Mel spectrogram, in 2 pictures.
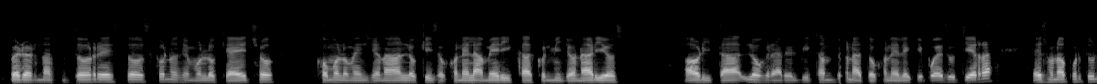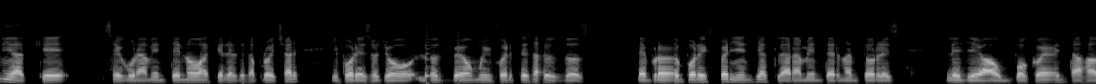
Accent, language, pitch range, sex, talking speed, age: Colombian, Spanish, 100-115 Hz, male, 175 wpm, 10-29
